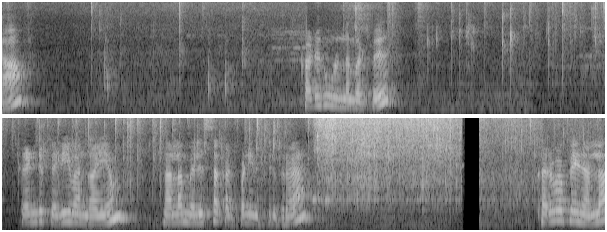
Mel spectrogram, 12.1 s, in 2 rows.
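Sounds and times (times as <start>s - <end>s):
onions sizzling in oil: 0.7s - 12.0s
seeds crackling in hot oil: 3.3s - 12.0s.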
